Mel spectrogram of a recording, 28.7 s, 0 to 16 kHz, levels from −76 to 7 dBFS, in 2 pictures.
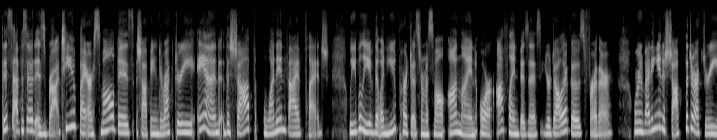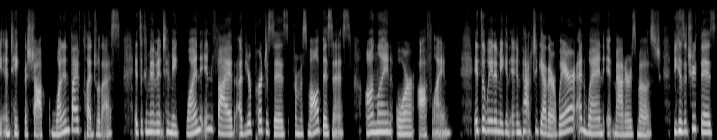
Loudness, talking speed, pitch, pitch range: -17 LUFS, 185 wpm, 215 Hz, 190-250 Hz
